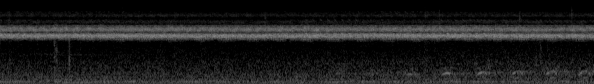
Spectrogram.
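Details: On an early autumn night, a dense, high, unbroken chirping of grass insects fills the background. Near the end a few soft, lower hoots begin, over a faint low hum.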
